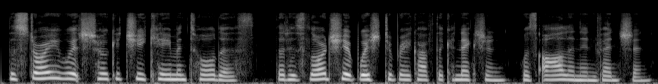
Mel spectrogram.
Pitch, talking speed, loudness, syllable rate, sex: 220 Hz, 190 wpm, -18 LUFS, 4.9 syllables/s, female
